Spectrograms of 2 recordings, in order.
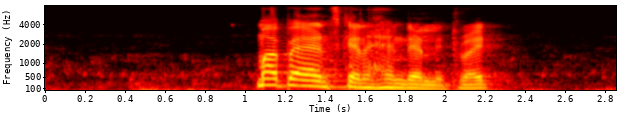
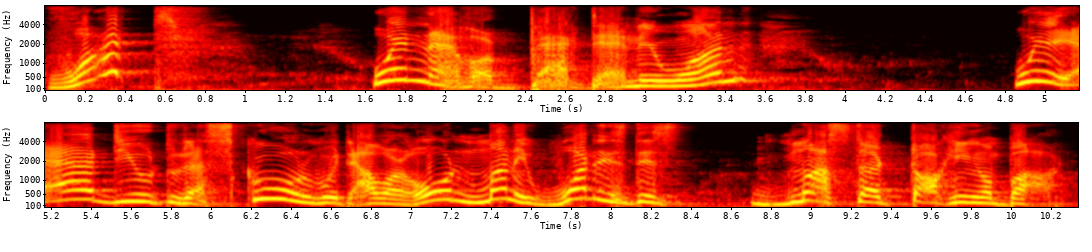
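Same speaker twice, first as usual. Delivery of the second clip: furious parents; 5 semitones higher than usual. Retold or imitated. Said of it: "my parents are furious".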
